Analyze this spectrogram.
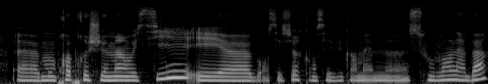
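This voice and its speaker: At a fairly slow pace, a woman speaks with medium pitch and ordinary pitch variation. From southern France. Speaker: expatriate sharing her experience. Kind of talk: casual interview chat. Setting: podcast recording. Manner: hesitant, many fillers.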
